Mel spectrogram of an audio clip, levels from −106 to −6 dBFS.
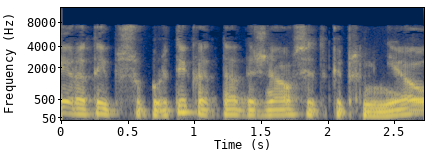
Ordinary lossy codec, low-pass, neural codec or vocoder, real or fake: MP3, 48 kbps; 7.2 kHz; none; real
